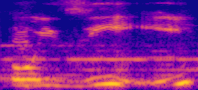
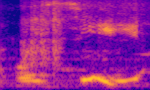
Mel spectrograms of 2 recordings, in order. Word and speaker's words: Boise: And I do think in Idaho, like if you say Boise, you haven't been here very long. And once you get on to the Boise, oh, that's how locals say it, that you're sort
